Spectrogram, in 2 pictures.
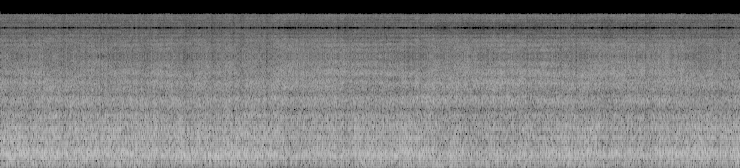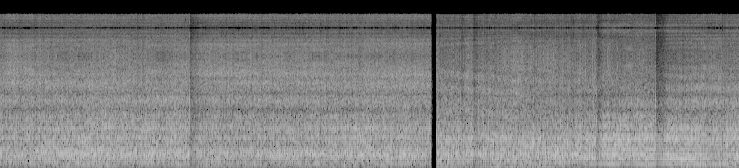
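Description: Turbine helicopter running on the ground with its rotors turning: a steady, loud engine and rotor noise. It breaks off for an instant about three-quarters of the way through. Near the end a steady low hum comes in under it.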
